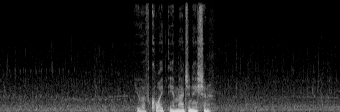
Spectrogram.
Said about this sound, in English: The sound of flowing water gradually fades behind us as we venture deeper.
